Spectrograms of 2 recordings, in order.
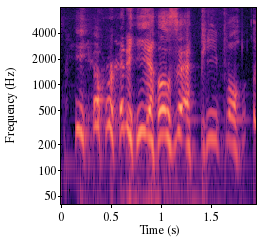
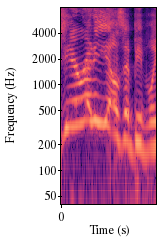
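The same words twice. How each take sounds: First: Said through real laughter; laughing. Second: Said in the usual way. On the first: Real, not acted. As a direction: laugh as you repeat it. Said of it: "Sammy nailed it". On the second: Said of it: "Sammy goes".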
